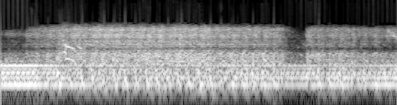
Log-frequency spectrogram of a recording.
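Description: A car engine roars loudly, a dense rushing growl that holds steady for several seconds, briefly drops away, then surges back as the vehicle speeds past.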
